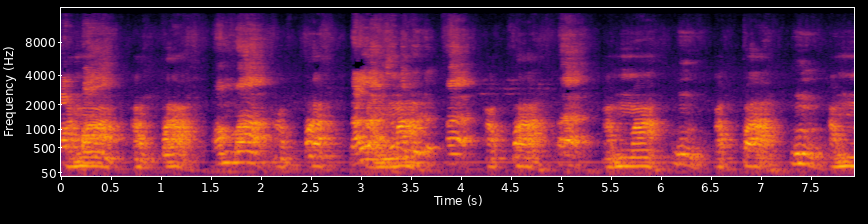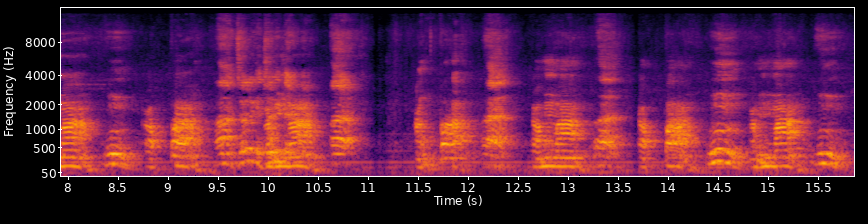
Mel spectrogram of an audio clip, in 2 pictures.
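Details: Patient with puberphonia during a voice treatment session, doing a repetition drill; the clinician says he is slowly acquiring the male voice. Finding: puberphonia with transitional voice during therapy.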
